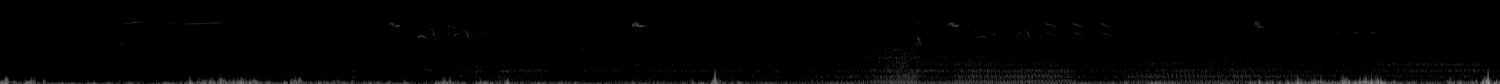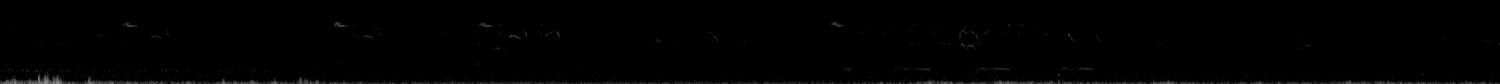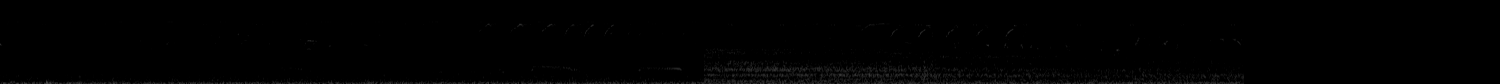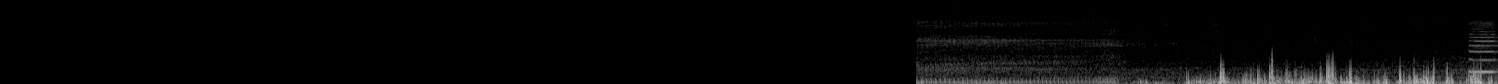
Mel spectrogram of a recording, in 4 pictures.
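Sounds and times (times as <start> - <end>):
small birds chirping: 0.0 - 42.4
low rumble: 56.3 - 59.9.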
